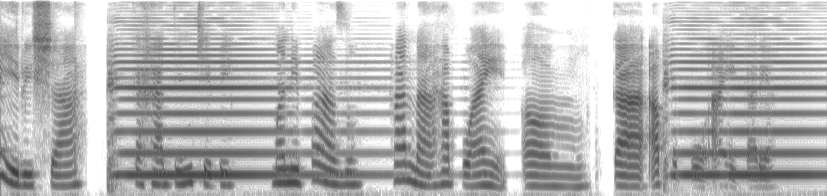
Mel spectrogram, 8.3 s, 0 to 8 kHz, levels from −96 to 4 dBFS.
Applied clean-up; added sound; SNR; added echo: neural mask model RNNoise.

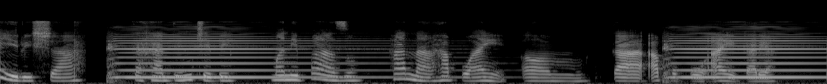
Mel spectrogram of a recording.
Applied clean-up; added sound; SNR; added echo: none; Bowed string instrument; -1 dB; none.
